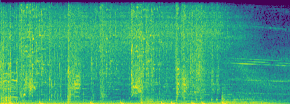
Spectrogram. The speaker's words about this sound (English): Some liquid nitrogen should slow their Brownian motion. Suddenly, Hundo starts freezing the humans. Yo, who wants meatsicles? You do. And they start shattering like bits of glass.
